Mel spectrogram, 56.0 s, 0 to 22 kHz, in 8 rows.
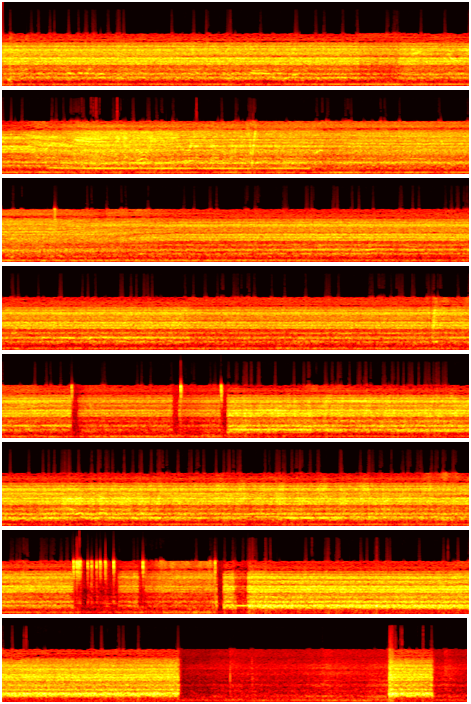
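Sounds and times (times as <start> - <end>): radio static: 0.0 - 51.8, 54.8 - 55.6
radio clicks: 1.4 - 23.6, 27.3 - 34.0, 37.0 - 51.8.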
